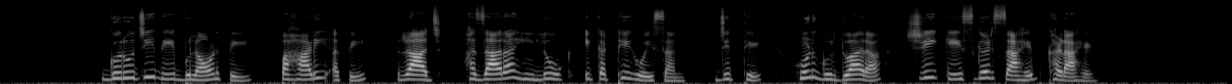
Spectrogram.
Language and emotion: Punjabi, neutral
